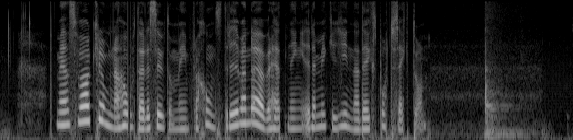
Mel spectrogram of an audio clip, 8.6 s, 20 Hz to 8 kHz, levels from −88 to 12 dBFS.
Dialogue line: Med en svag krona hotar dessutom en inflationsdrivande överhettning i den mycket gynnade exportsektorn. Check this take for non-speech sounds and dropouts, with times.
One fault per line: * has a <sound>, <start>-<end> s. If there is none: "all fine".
* has a dropout, 1.9-1.9 s
* has a thud, 7.2-8.1 s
